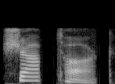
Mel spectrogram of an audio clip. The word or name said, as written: shoptalk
